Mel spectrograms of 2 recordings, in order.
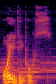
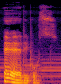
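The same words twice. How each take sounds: First: It is said with the classical Latin pronunciation. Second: It is said with the ecclesiastical Latin pronunciation.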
